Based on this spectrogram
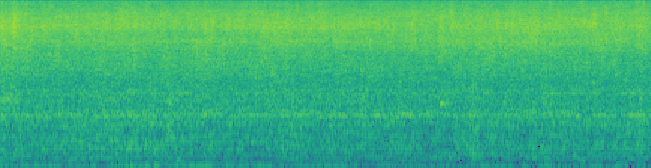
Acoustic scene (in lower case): restroom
